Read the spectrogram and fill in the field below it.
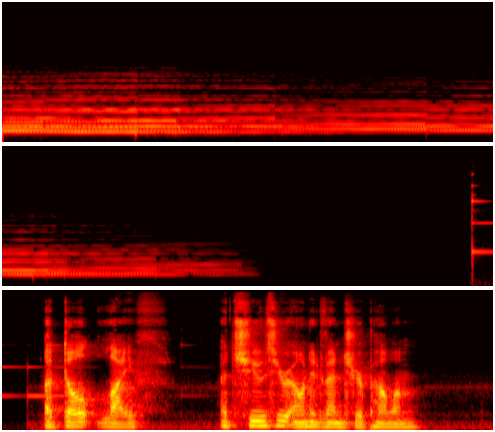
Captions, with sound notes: [music stops] [chime sound] "adult life: a choose your own adventure poem"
